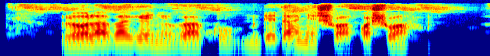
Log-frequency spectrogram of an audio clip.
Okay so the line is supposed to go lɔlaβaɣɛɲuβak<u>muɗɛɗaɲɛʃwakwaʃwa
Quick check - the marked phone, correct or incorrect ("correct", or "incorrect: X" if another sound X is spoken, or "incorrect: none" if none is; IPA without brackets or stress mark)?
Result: correct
